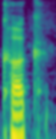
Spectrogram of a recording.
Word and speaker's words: Coke: Lord Cook, one of our favorite Oh, yeah. originalists. Whose name is spelled Coke, by the way. If you want to be cool, you call him Cook.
